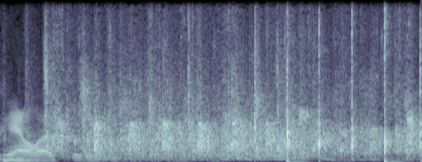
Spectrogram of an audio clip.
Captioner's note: applause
